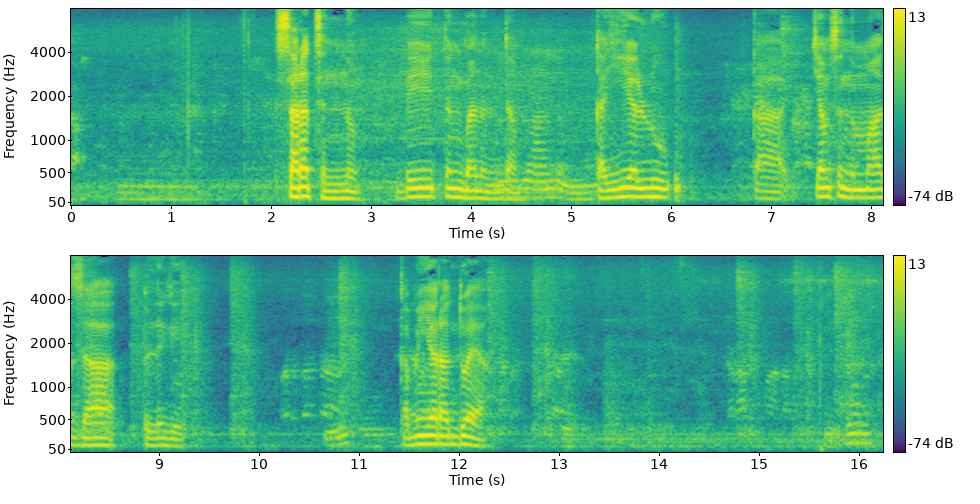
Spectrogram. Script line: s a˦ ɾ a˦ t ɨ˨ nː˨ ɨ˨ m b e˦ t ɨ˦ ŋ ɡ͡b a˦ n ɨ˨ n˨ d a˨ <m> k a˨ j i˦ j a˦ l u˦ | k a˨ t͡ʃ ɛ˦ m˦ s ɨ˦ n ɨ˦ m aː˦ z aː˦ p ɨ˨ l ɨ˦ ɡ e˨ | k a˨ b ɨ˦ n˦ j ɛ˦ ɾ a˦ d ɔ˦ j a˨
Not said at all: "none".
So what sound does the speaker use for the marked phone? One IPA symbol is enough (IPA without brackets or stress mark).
m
